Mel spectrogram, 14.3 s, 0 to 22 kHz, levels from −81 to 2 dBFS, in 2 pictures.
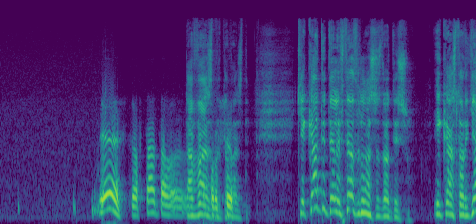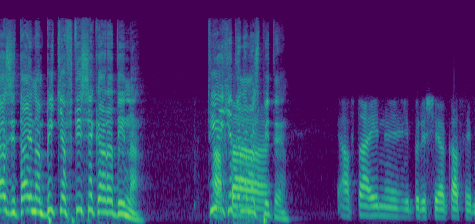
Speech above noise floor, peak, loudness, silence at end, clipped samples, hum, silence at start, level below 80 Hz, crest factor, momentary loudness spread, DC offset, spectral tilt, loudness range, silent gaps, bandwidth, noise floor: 47 dB; -8 dBFS; -20 LUFS; 0 s; under 0.1%; none; 1.1 s; -46 dBFS; 14 dB; 16 LU; under 0.1%; -4 dB/octave; 3 LU; none; 16 kHz; -66 dBFS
